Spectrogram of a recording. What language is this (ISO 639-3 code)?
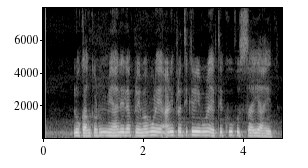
mar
